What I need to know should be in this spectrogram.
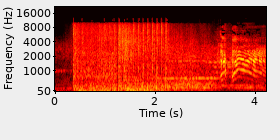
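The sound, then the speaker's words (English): Rapid machine-gun fire from a film's special-effects recreation of a World War II aerial dogfight over Italy: a loud, dense, rattling burst cuts in abruptly over a roaring drone and ends with a wavering, whining tone. “its dazzling special effects recreate dogfights between the all-black air unit and their German enemies.”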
